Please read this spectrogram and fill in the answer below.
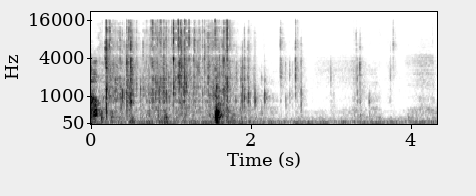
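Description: A thin clear plastic zip-top bag crinkling as it is handled. The crackling is dense for about two seconds, then thins to a few faint crackles.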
